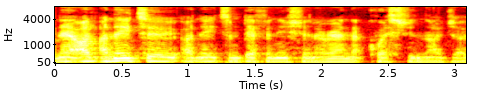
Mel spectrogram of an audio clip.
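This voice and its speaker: With an English accent, a man talks at a very fast pace in a fairly low, somewhat breathy voice with ordinary pitch variation. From England. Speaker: charity representative. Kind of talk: casual chat. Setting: live stream.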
